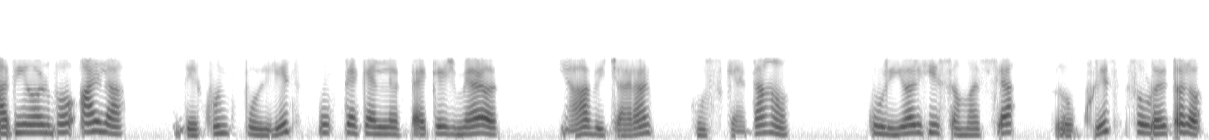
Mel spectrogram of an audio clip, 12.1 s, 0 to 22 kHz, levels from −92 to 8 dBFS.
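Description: Codec 2 vocoder damage runs through the whole speech clip, heavy and constant. Instead of keeping the waveform, the decoder rebuilds the voice from sine waves driven by pitch, voicing and spectral envelope, giving a robotic, buzzy tone with nothing above 3.8 kHz. The sound points to Codec 2's 3.2 kbit/s mode.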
